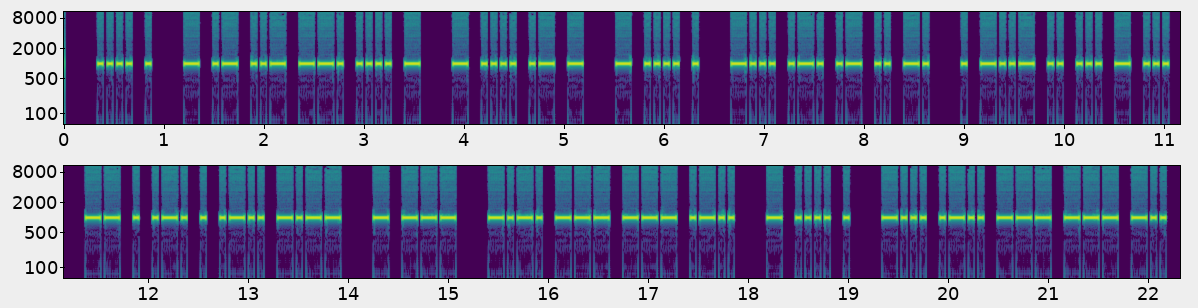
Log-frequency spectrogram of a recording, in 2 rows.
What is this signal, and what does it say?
Morse code, heard as a keyed tone, about 25 wpm, 1000 Hz. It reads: HE TAUGHT THAT THE BRAIN EXISTS MERELY TO COOL THE BLOOD
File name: qotdfiles / 25wpm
